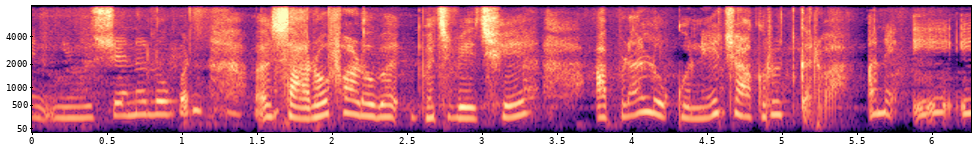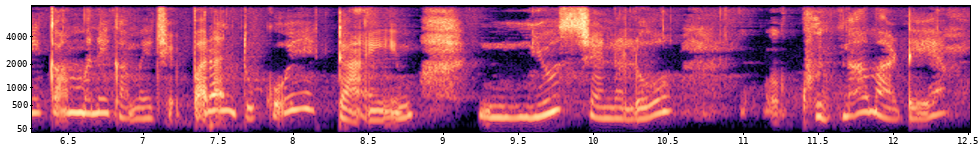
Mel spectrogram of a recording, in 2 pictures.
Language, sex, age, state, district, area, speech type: Gujarati, female, 18-30, Gujarat, Valsad, rural, spontaneous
